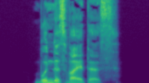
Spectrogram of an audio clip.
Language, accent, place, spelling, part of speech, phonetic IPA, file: German, Germany, Berlin, bundesweites, adjective, [ˈbʊndəsˌvaɪ̯təs], De-bundesweites.ogg
- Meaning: strong/mixed nominative/accusative neuter singular of bundesweit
